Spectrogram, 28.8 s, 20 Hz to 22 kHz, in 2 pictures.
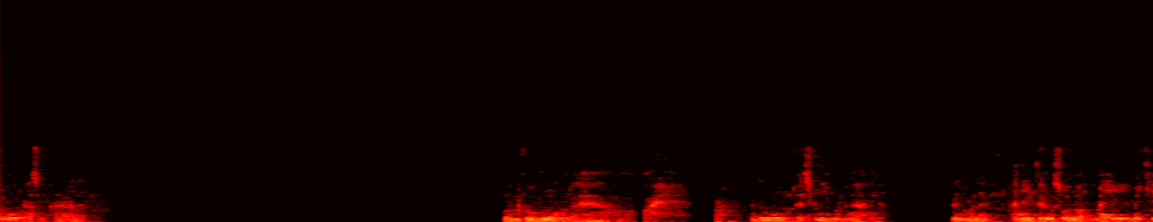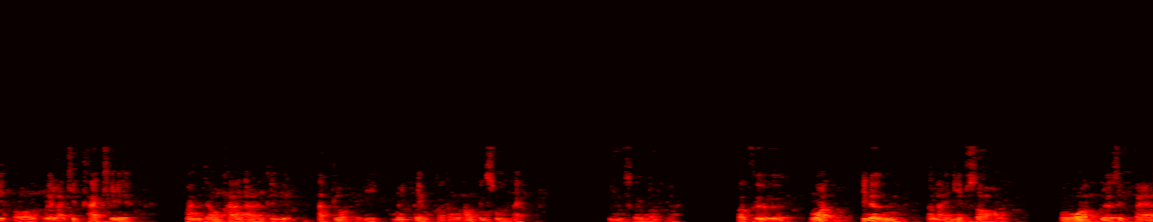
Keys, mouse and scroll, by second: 10.1-18.0 drag, 22.1 click, 22.7 click, 23.2 click, 26.7 click, 28.6 click.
